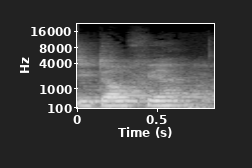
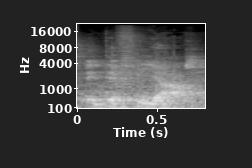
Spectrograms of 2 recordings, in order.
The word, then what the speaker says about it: Udofia: Is that the correct way to pronounce your name? It is. Because I bet you a few people pronounce it wrong. Udofia. Always a bit of that. But no, you done it.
